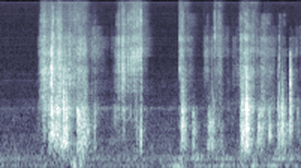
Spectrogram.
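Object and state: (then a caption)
Paper book pages. A hand sweeps over and turns the illustrated paper pages of an open paperback book, making a series of dry, crisp rustling bursts. The rustles are bright and airy with almost no low end, separated by brief quiet gaps.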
